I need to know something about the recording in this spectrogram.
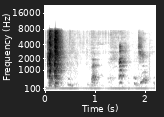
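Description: Plastic wrapping and cardboard packaging being handled: a short, loud burst of rustling near the start, then quieter scattered handling sounds, with a few brief quiet bits of voice.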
